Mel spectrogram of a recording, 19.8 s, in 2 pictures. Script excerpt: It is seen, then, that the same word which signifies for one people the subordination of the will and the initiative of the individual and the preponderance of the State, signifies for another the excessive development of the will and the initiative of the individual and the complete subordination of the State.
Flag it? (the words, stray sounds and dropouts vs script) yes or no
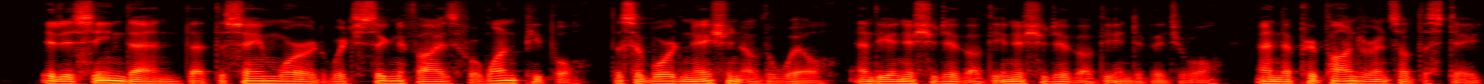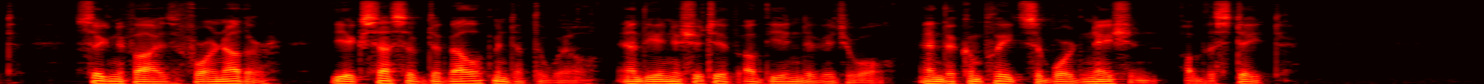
yes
